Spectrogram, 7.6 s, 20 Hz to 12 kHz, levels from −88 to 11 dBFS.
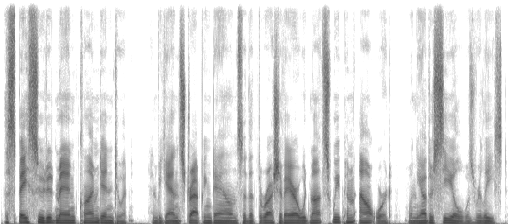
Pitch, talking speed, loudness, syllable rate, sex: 100 Hz, 210 wpm, -20 LUFS, 5.5 syllables/s, male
